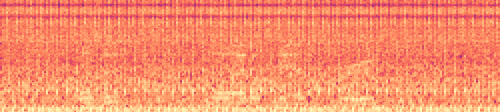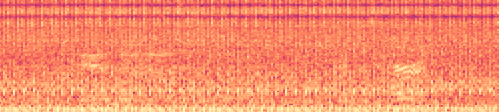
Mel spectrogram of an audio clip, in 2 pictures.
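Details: Li'l Red twin-cylinder tractor on a top-speed run after new spark plugs: strong, even thrum at steady pace with no misses or stumbles; runs great, and there is no longer a gasoline smell at the exhaust.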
